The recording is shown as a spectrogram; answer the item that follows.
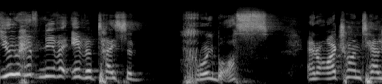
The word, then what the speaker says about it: rooibos: One of my favorite herbal teas is the rooibos. Did I say it right, all the South Africans? Oh, okay, I failed. Rooibos, right, you got to roll the R.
